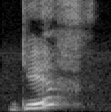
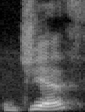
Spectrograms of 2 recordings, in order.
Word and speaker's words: GIF: is a is a gif also said gif you can pronounce it either way or as a png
